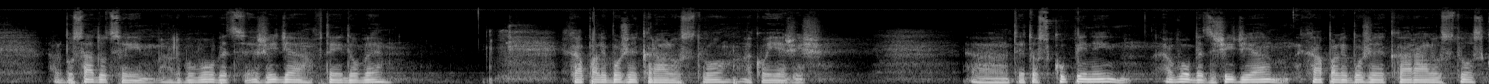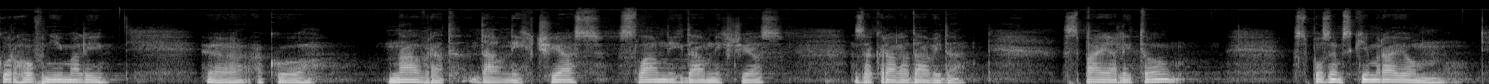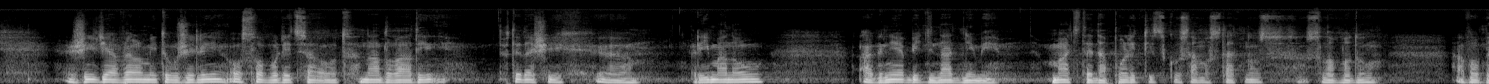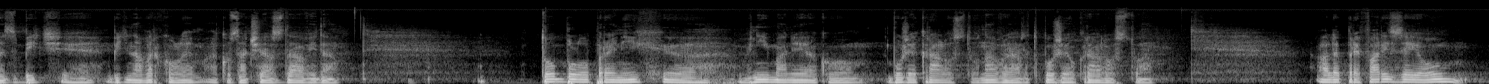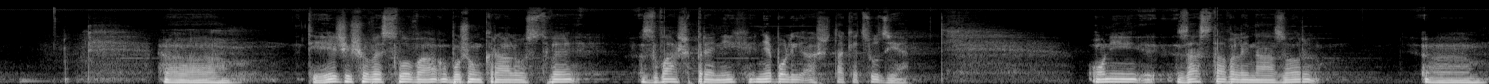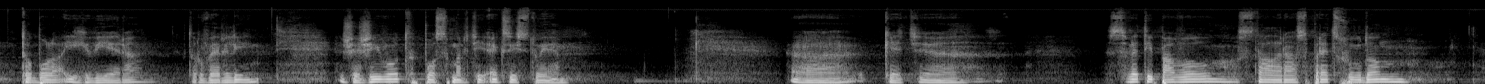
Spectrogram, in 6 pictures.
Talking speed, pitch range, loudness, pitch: 80 wpm, 95-115 Hz, -18 LUFS, 105 Hz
